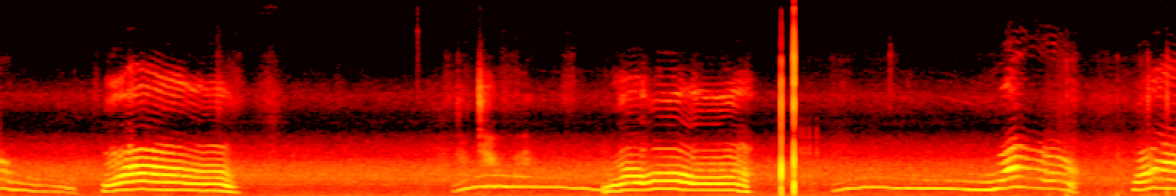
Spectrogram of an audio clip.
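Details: Little kittens playing and tussling, letting out a string of about five meows, some arched and falling, spaced by short silences, with a couple of sharp clicks between them.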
